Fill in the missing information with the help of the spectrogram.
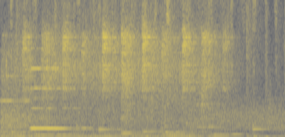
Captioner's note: elevator sounds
